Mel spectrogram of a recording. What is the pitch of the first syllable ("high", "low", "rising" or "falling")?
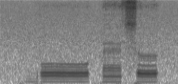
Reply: high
